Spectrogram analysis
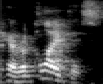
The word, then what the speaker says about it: Heraclitus: And I've been saying it that way until someone said it Heraclitus, the way you're supposed to say it.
